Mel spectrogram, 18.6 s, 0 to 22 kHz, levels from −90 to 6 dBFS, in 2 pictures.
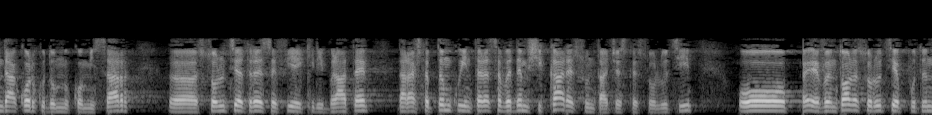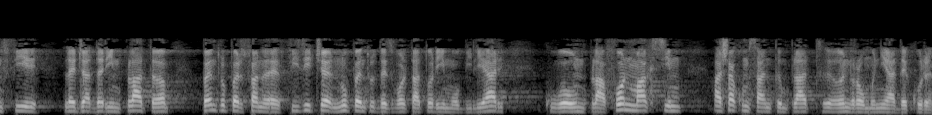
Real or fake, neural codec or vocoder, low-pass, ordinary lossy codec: real; none; 5.4 kHz; none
